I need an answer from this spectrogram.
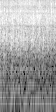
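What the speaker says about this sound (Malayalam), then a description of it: "ഇനി നമ്മൾ നമ്മുടെ വറവ് ചട്നിയിലേക്ക് ചേർക്കുകയാണ്" Hot tempering sizzles steadily as it is poured into a green chutney for idli and dosa, giving a continuous, loud frying hiss with no talking.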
